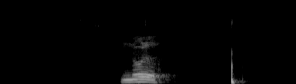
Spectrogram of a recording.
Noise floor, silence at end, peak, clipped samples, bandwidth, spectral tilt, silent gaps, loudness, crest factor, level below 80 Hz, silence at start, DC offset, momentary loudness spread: -76 dBFS; 0.6 s; -16 dBFS; under 0.1%; 13 kHz; -8.5 dB/octave; none; -34 LUFS; 22 dB; -60 dBFS; 1.2 s; under 0.1%; 9 LU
